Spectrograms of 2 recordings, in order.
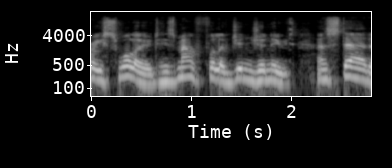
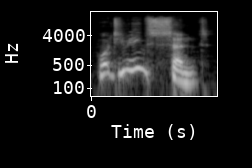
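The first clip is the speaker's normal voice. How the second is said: surprised stern; 8 semitones higher, slower than usual. A narrator's reading. Teacher puzzled and sharp.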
